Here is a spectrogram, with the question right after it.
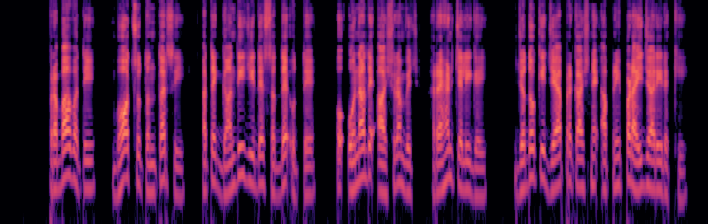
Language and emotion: Punjabi, neutral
